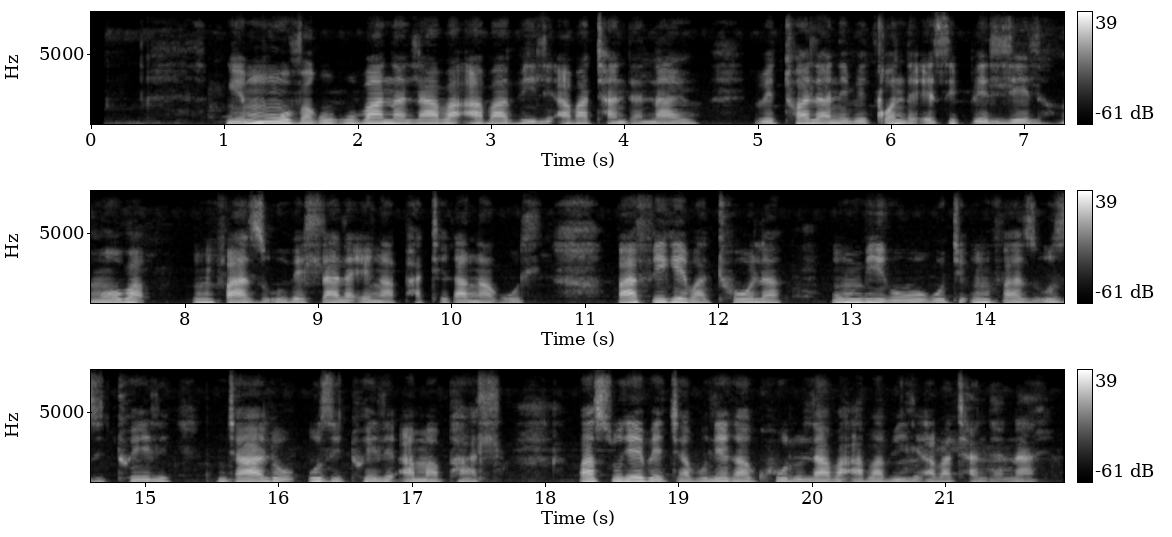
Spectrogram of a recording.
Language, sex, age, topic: North Ndebele, female, 25-35, health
